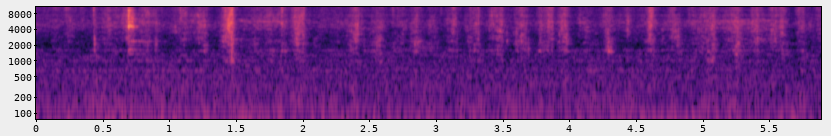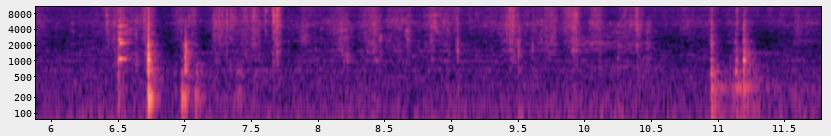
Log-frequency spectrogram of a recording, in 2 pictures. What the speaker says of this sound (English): I'm adding the flour. I'm just gonna give that a good whisking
